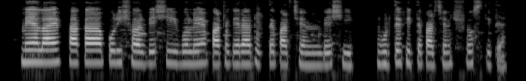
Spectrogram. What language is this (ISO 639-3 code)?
ben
